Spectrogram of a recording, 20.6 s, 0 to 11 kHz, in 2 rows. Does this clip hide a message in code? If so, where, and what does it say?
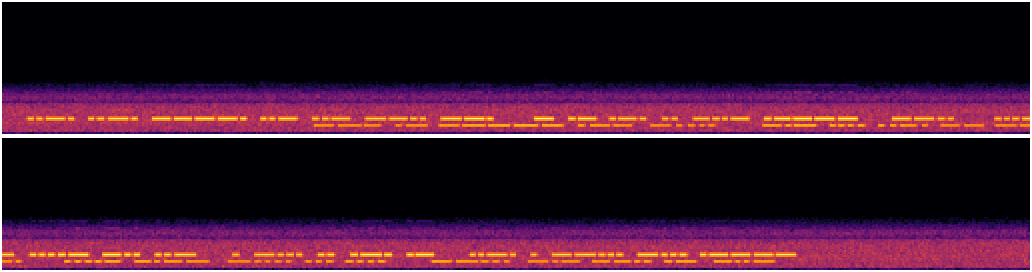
Yes: Morse code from 0.2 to 18.3 s, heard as two keyed tones, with radio static. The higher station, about 26 wpm, 1360 Hz: FF9UUZG TARIX1 Z V4DU EBIRA FE7B1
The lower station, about 24 wpm, 780 Hz: OA0W6 KHFMG 4Y6SH 7KZAX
